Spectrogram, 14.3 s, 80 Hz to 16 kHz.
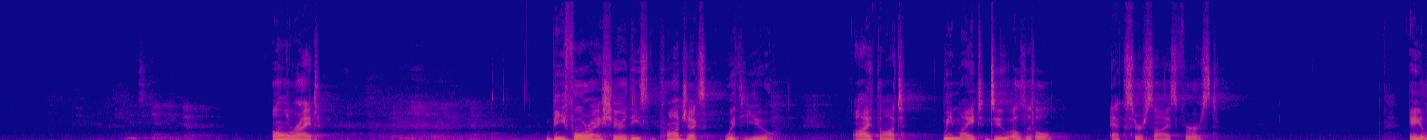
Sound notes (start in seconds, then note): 3.4 laughter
